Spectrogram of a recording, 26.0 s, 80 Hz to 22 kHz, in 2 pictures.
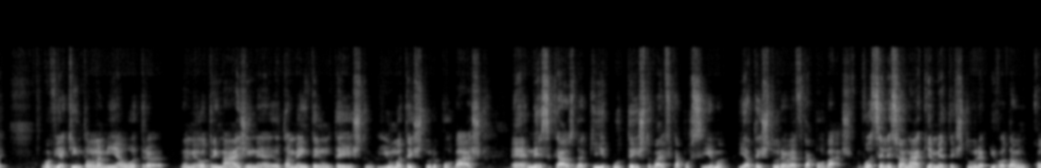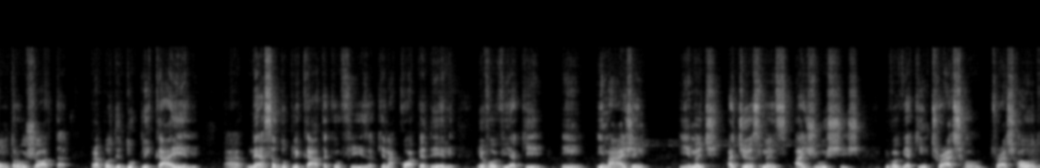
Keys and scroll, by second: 13.1 ctrl+j.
